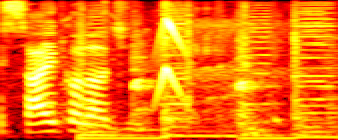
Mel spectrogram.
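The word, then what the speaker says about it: psychology: तो साइकोलॉजी नहीं, साइकोलॉजी। P silent होता है।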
